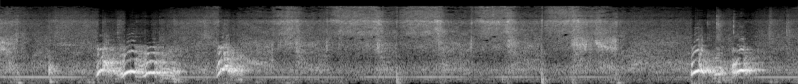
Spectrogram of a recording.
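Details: Indoor Alaskan Malamute voicing complaints at a running hoover: brief warbling yips and moans early on, a quiet stretch of machine hum, then two more short wavering cries near the end.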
